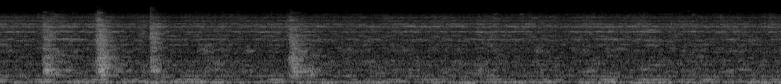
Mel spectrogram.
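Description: Homemade coffee roaster running with a steady low hum and a light rattle, with four sharp clicks in the first three seconds.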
